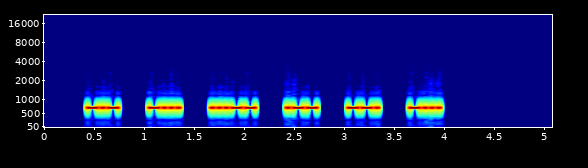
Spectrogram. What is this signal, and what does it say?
Morse code, heard as a keyed tone, about 36 wpm, spaced as for 20 wpm, 700 Hz. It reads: KB3WGB
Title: USA Call Signs - 3x Character Spacing - 35wpm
